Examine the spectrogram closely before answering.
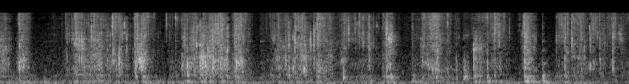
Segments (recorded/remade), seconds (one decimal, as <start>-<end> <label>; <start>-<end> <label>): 0.0-0.8 remade; 0.8-4.0 recorded; 4.0-4.8 remade; 4.8-6.3 recorded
